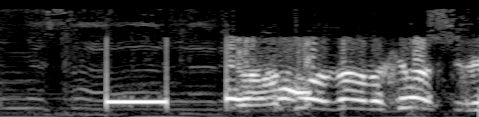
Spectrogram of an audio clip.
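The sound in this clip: A short, steady single-pitch telephone line tone sounds once after a call on a radio phone-in drops. A voice then starts talking.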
